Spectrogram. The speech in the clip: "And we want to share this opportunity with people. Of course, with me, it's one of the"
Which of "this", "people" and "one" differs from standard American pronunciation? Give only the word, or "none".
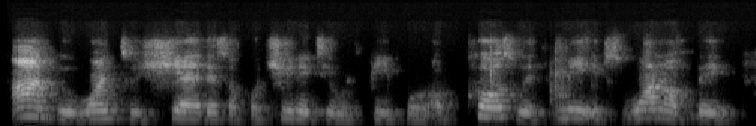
none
